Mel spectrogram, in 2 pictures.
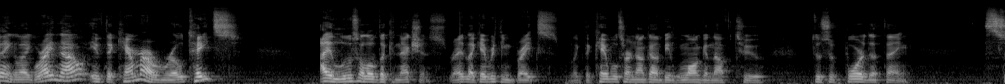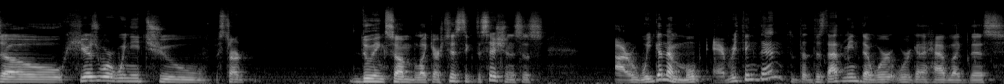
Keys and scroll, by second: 18.2 w, 19.6 ctrl+z.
